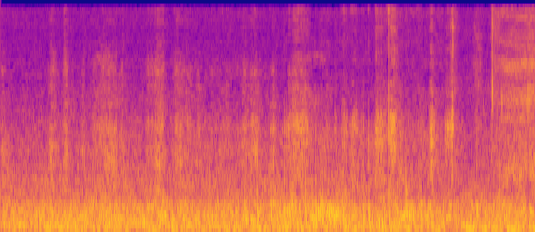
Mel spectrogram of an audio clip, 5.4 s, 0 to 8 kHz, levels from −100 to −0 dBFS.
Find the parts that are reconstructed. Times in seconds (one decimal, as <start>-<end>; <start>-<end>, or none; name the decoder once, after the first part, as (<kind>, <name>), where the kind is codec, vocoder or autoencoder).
none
